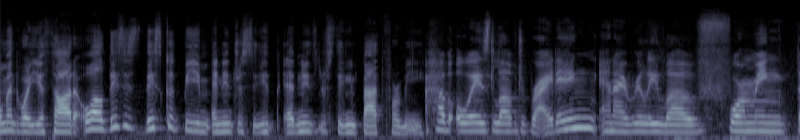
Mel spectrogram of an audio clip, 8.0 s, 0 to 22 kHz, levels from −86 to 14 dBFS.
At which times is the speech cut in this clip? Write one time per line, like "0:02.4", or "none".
0:02.1
0:04.2
0:07.1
